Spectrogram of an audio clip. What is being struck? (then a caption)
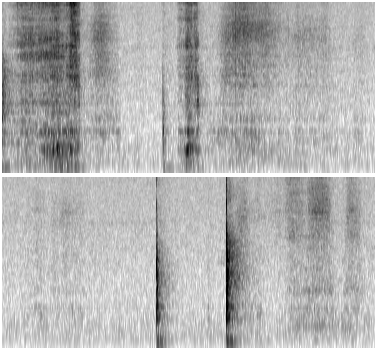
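Chalk on a wood-framed chalkboard. White chalk draws small strokes across a large wood-framed chalkboard, making short dry rasping scrapes. Two sharp, bright ticks of chalk against the board follow, each cutting off almost instantly.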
